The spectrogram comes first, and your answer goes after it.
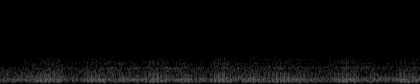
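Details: Pet cat Mow Mows purring as she is petted; low, continuous rumble with gentle rhythmic swells, close to the microphone, with soft stroking noise.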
